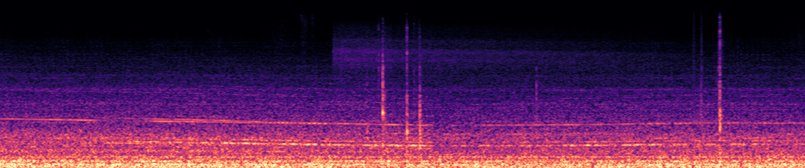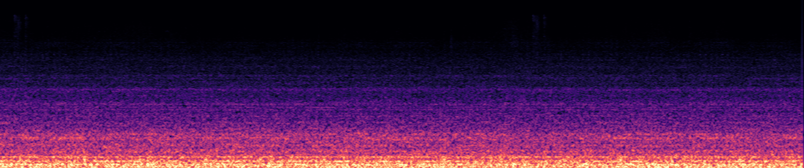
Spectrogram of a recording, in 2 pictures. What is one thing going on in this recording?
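An electric train's motors hum and rumble steadily as it runs along the track.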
